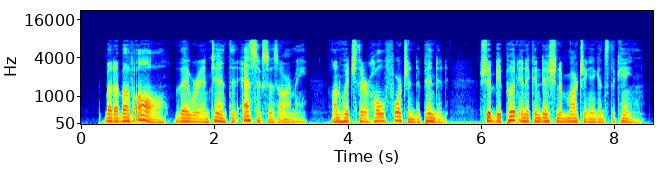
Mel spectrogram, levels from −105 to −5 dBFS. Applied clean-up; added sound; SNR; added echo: none; none; none; none.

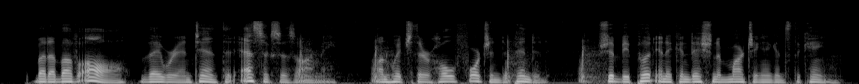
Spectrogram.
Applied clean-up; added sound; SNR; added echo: none; Walk, footsteps; 15 dB; none.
